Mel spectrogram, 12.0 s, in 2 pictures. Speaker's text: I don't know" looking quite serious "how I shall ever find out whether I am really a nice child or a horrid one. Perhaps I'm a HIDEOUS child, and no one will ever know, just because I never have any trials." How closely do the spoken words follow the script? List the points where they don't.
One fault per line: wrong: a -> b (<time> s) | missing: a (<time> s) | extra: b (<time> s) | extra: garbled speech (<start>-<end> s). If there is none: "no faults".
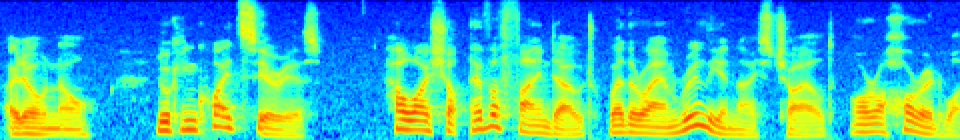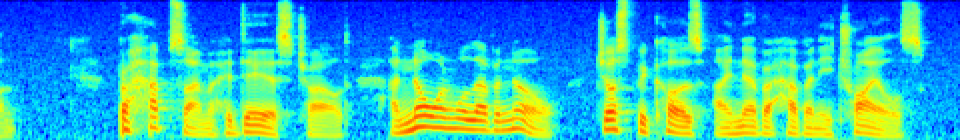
no faults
